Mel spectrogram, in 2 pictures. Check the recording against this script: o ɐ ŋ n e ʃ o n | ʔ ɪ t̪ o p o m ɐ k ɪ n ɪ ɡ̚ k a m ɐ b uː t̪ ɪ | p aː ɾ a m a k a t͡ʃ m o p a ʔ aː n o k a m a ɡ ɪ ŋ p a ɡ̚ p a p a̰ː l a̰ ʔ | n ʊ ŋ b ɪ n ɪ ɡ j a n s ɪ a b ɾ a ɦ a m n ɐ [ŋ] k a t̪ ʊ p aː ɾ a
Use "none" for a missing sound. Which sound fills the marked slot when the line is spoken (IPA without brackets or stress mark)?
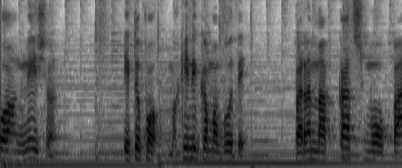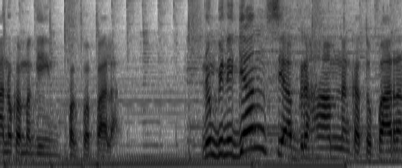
ŋ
